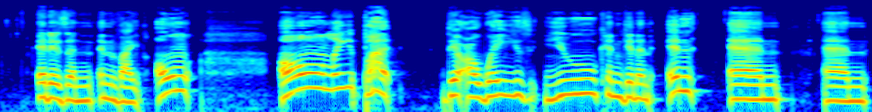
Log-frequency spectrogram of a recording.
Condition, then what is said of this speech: Stuttering. And a little disclaimer, I am a stutterer, so you will hear me stumble upon words, and it is okay.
